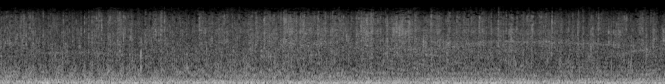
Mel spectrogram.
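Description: Burning wood pops and snaps.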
